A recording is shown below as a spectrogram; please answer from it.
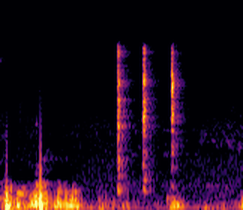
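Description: Three sharp clicks in quick succession, about a quarter of a second apart, a little over a second in, following low muffled rumbling at the start.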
